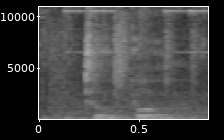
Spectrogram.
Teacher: Because the Korean language has no voiceless labial dental fricative, it is replaced with b, the voice bilabial plosive.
